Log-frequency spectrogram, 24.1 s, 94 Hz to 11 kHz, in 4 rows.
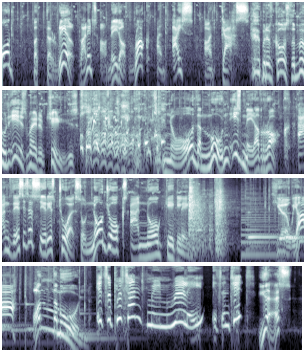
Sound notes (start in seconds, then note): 7.5 all laugh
